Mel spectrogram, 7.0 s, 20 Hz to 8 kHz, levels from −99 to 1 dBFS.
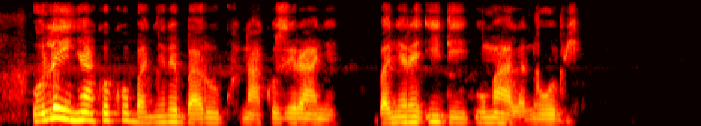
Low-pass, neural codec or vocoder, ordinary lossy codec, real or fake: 7.2 kHz; none; none; real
